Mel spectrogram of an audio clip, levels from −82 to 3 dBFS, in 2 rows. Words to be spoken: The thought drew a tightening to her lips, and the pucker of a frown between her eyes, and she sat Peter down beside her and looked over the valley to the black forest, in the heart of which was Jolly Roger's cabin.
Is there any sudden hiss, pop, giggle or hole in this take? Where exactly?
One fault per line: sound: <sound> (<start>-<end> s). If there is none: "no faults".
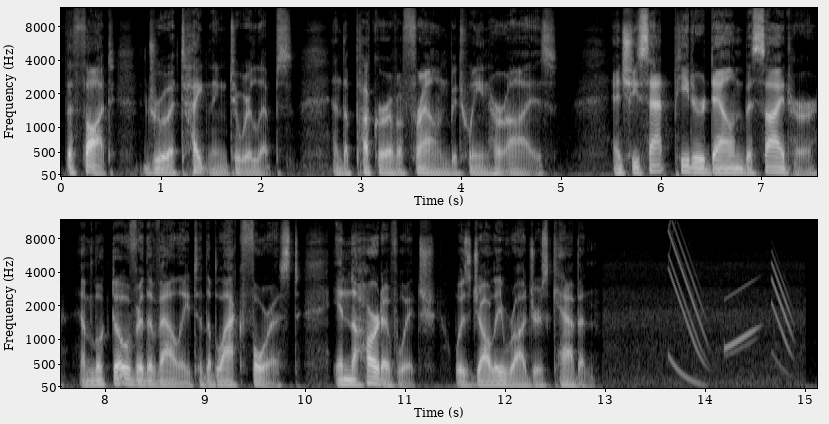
sound: chirp (13.6-14.9 s)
